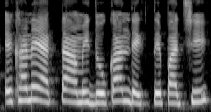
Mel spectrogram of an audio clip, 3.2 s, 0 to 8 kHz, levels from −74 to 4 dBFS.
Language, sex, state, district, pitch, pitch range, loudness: Bengali, female, West Bengal, Alipurduar, 285 Hz, 260-310 Hz, -12 LUFS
